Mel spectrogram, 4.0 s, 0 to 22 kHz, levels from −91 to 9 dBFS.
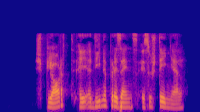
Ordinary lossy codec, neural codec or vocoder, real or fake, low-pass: MP3, 64 kbps; vocoder, 24 kHz, 100 mel bands, Vocos; fake; 7.2 kHz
